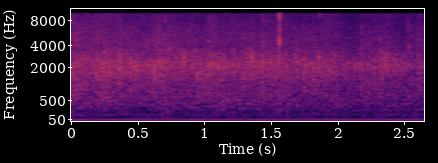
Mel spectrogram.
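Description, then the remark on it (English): A church audience claps for Jesus steadily and densely, the many overlapping hand claps blending into a continuous, fairly loud wash of applause with no voices standing out. “If you're clapping for Jesus, I think you should clap for Jesus.”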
